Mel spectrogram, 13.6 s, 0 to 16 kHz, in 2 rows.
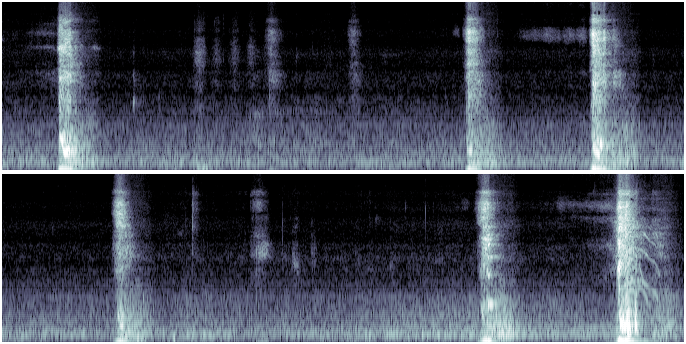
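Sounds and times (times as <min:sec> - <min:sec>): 
faint low hum: 0:00.0 - 0:13.6
small dog reverse sneezing played from a video: 0:00.5 - 0:01.0, 0:04.6 - 0:05.0, 0:05.8 - 0:06.3, 0:07.9 - 0:08.3, 0:11.6 - 0:12.0, 0:12.9 - 0:13.5.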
